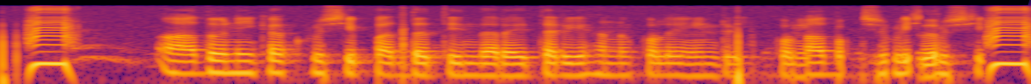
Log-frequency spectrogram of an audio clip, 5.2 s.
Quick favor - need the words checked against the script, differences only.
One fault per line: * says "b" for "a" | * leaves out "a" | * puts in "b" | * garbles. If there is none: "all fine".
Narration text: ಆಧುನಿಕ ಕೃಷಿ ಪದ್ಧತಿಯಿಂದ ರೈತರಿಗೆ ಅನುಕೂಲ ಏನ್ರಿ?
* garbles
